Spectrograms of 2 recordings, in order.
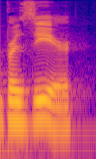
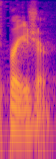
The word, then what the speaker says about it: brazier: A small shrine with a statuette, a brazier, and an altar dedicated to a god worshipped by many of the dragon's minions. – Fascinating. – I also said it wrong. It's brazier.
